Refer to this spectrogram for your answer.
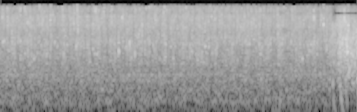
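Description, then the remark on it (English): A steady, full rush of flowing river water in a video game after the player's character falls into the river, loud, continuing without pause and with no voices. “Alright, so I fell in the river.”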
